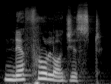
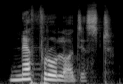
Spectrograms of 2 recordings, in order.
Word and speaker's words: NEPHROLOGIST: Kidney के doctor को medical language में इंग्लिश में बोला जाता है नेफ्रोलॉजिस्ट। स्पेलिंग देखिए, NEPHROLOGIST। इट इज नेफ्रोलॉजिस्ट।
